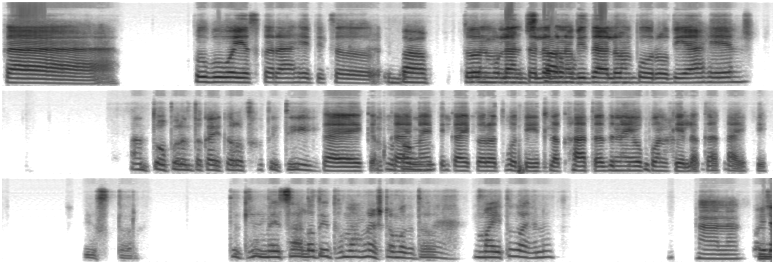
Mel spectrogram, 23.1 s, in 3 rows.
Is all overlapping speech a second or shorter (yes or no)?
no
